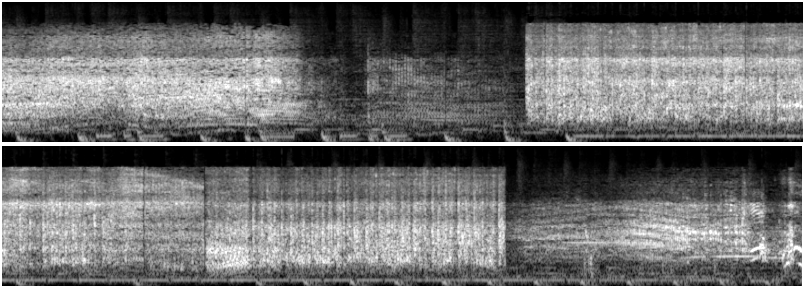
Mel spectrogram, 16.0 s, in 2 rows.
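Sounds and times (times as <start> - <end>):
car engine revving: 0.0 - 15.6.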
